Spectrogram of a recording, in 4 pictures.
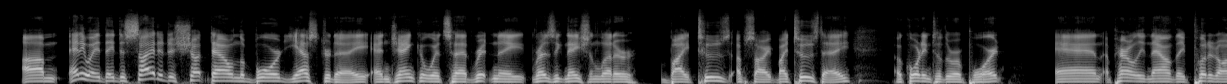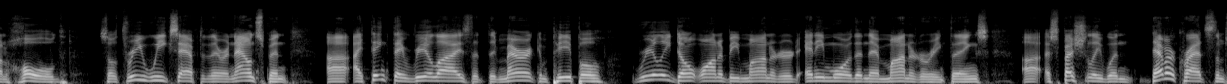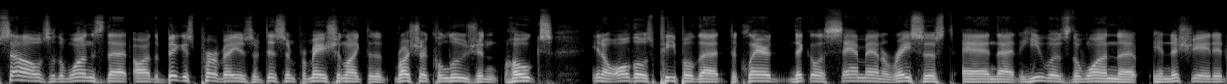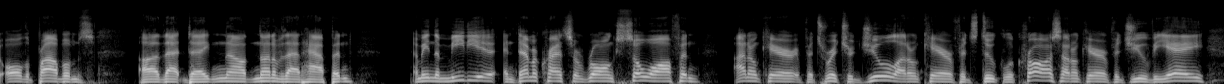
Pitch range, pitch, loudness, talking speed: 125-155 Hz, 140 Hz, -21 LUFS, 175 wpm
